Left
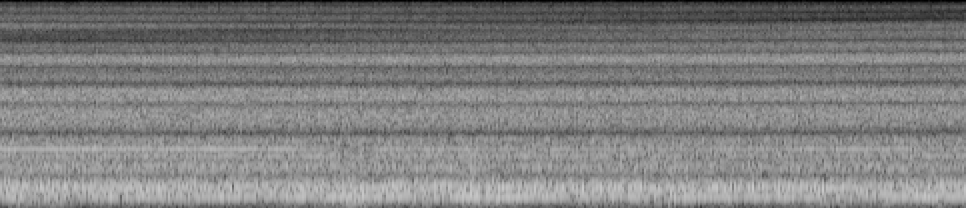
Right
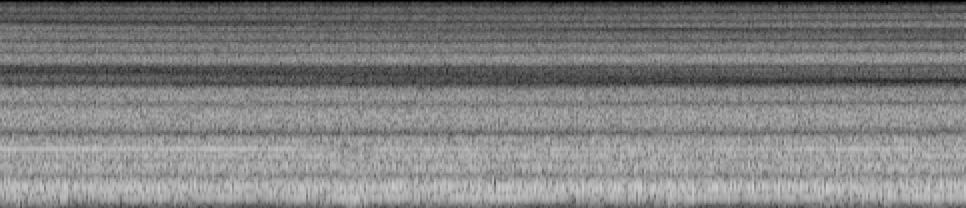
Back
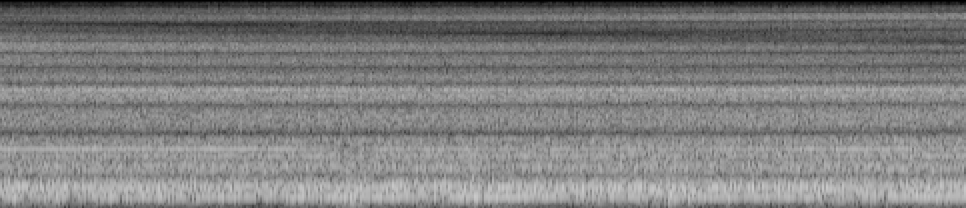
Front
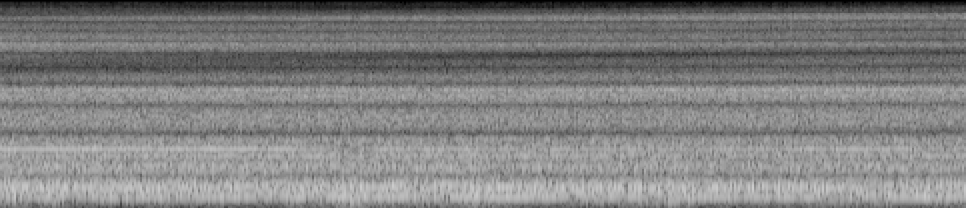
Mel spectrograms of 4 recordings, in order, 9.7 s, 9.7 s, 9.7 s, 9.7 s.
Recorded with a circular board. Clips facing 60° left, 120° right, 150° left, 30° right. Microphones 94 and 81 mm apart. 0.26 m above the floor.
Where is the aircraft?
70° right; by 9.7 s 115° right.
